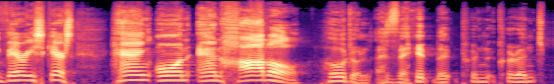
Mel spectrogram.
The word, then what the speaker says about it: hodl: Hang on and hodl. Hodl, as the current pronunciation is.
